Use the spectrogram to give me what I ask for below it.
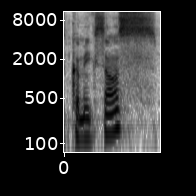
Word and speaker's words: Comic Sans: Je crois que les Américains, enfin les Anglo-Saxons disent Comic Sans parce qu'ils prononcent les S à la fin des mots.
